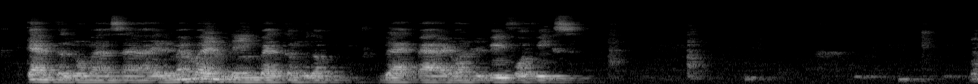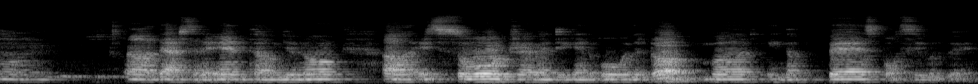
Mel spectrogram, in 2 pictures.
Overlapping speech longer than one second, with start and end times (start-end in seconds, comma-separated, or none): none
